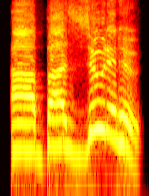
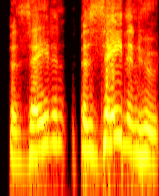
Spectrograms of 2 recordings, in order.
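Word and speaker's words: Bezuidenhout: Bazudenhout. Bazadenhout is how it says. I finally learned how to say it this morning, K1. I was watching him this morning. They said Bazadenhout.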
